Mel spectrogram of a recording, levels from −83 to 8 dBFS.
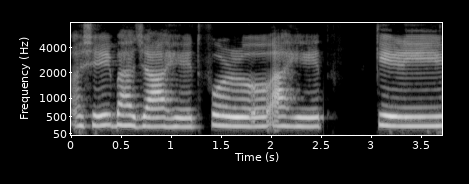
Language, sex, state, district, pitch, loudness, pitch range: Marathi, female, Maharashtra, Pune, 250 Hz, -13 LUFS, 240-260 Hz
